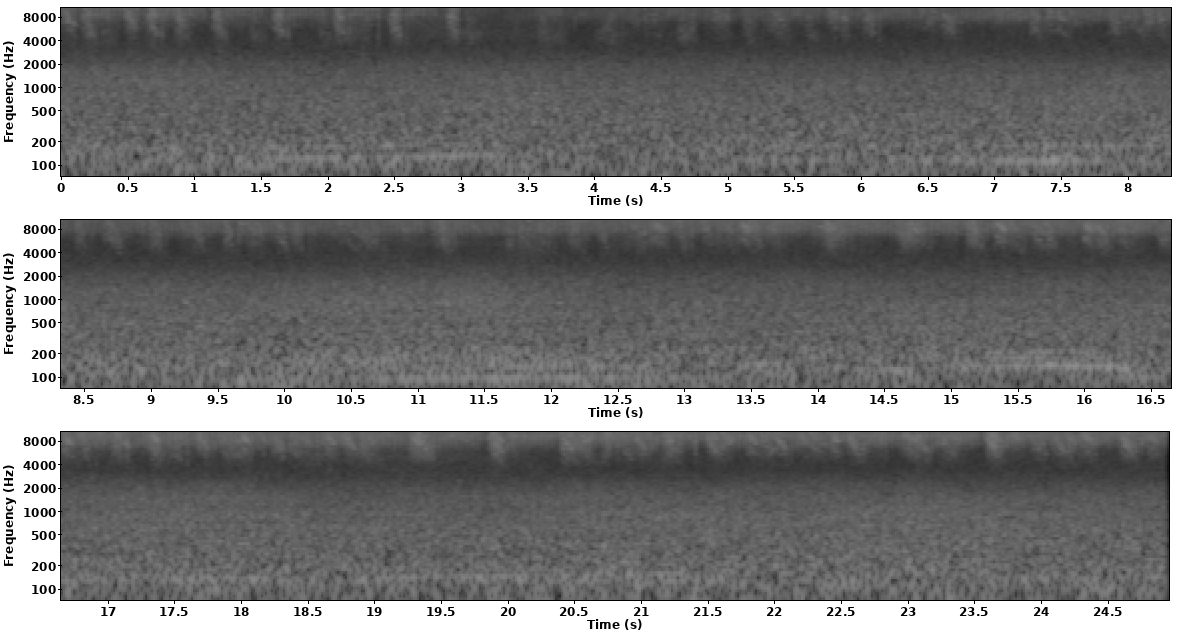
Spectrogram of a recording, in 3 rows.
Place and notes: Bonneval-sur-Arc, France - Torrent in the Alps
Mountain Alps summe locusts and air and torrent Arc.
by F Fayard - PostProdChahut
Tascam DR44
Auvergne-Rhône-Alpes, France métropolitaine, France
